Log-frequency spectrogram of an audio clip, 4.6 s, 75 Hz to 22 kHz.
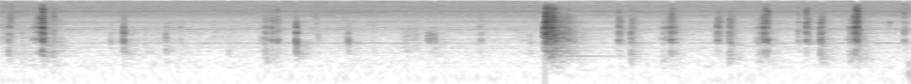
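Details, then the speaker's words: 1972 Harley-Davidson XLCH Sportster ironhead during clutch cable adjustment: sharp dry irregular clicks from the clutch release area, unchanged by adjustment; cause unknown, owner will check the release worm mechanism and bearing. "know what that is well I know something's not right and I don't like not right so that means we're pulling all back apart CU I don't like that noise"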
